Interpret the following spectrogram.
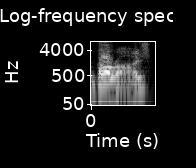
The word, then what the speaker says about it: garage: an alternative pronunciation a garage it can be pronounced either way for those who are interested in the history of the language we have borrowed a lot of words from french such as garage of course that's the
